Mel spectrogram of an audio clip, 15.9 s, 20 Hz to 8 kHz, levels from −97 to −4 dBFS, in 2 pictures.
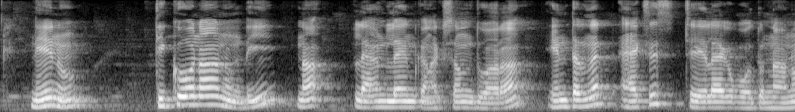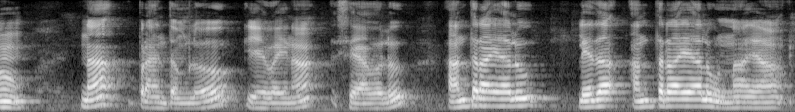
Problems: none marked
